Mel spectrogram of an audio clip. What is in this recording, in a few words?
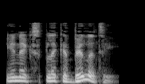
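"inexplicability", British English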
